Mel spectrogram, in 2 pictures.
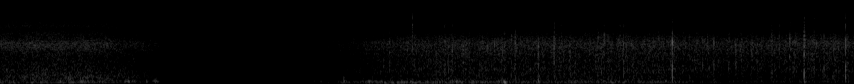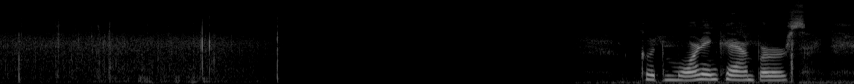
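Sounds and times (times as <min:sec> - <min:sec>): steady rain hiss: 0:00.0 - 0:01.8, 0:03.2 - 0:11.4
raindrops ticking on surface: 0:03.4 - 0:11.5.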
